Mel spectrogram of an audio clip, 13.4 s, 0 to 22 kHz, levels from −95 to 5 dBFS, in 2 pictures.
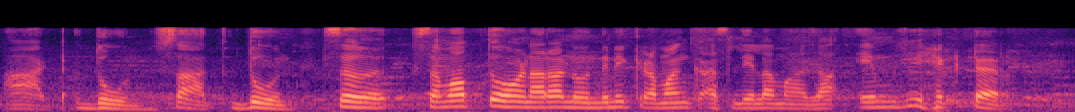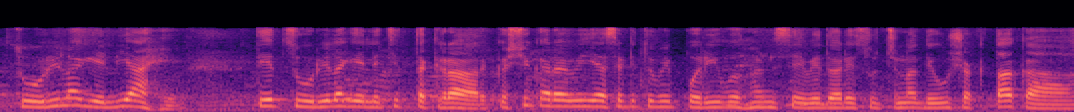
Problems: none marked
